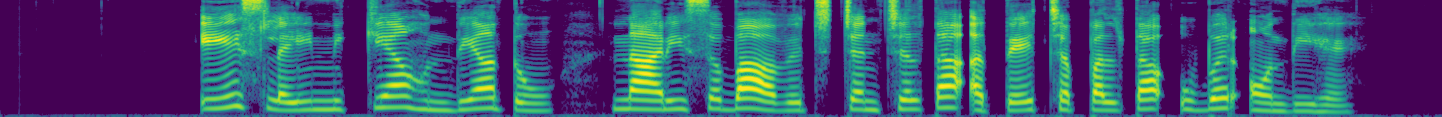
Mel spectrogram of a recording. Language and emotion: Punjabi, neutral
